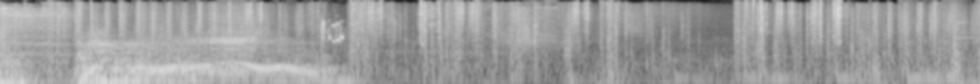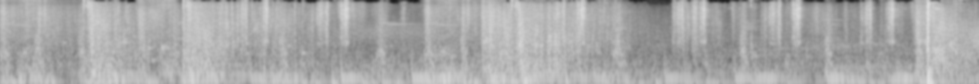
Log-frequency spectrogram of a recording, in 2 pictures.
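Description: Footsteps run quickly over snowy ground.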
